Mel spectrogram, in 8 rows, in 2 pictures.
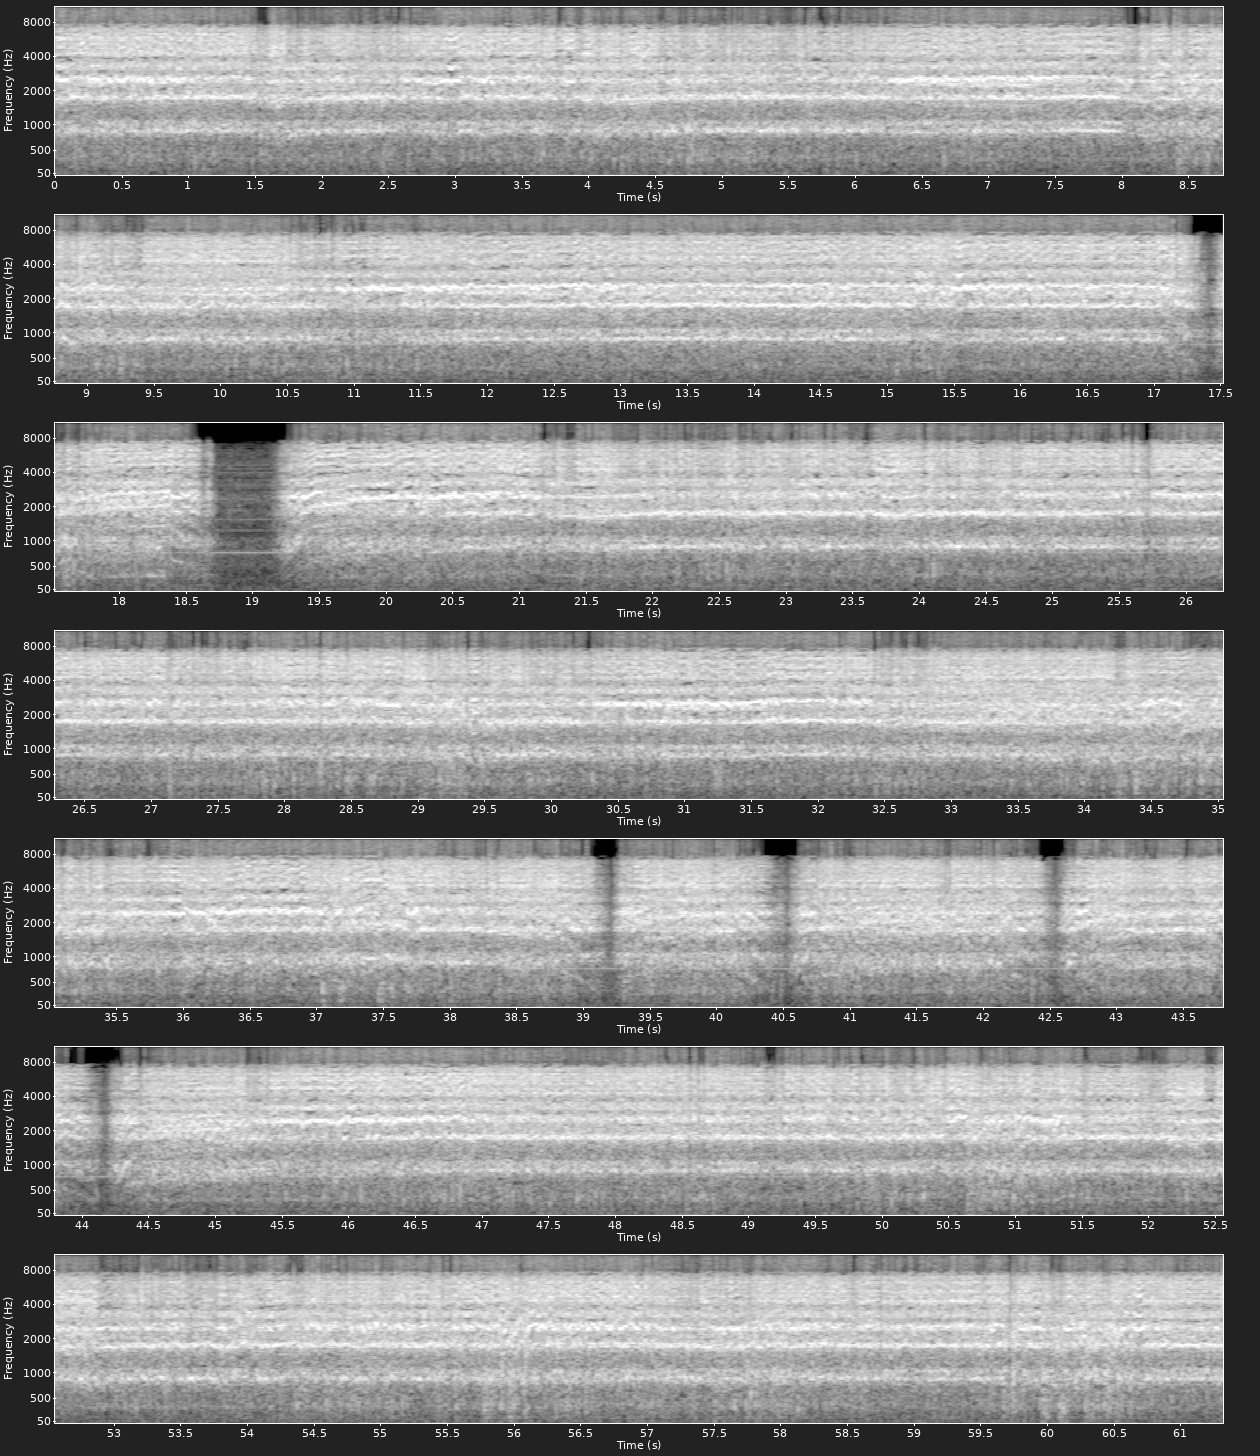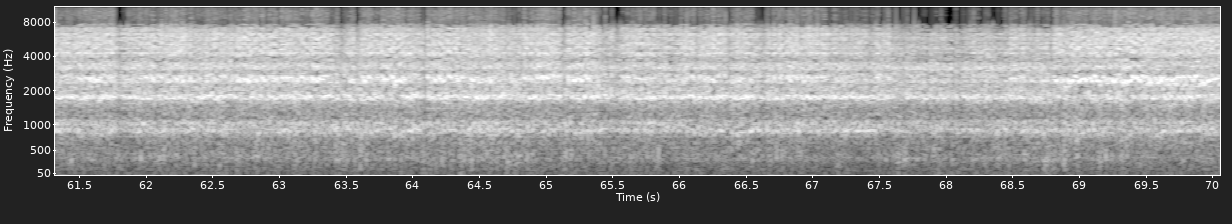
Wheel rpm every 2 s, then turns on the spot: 220, 220, 220, 220, 210, 210, 210, 210, 180, 100, 210, 230, 230, 230, 220, 220, 220, 200, 220, 170, 150, 150, 150, 220, 230, 220, 220, 230, 230, 230, 230, 230, 230, 230, 220.
none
